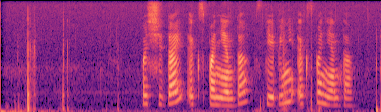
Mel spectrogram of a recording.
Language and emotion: Russian, neutral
